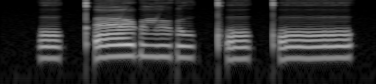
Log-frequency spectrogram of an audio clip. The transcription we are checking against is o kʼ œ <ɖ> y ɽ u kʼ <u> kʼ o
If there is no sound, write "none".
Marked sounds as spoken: ɽ, o

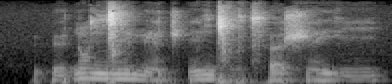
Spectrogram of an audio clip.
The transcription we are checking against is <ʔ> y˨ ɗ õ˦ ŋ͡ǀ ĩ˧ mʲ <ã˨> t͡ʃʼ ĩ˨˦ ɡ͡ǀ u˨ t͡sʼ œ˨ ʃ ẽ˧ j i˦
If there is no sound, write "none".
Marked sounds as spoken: ʔ, ã˨

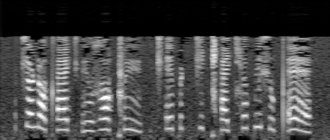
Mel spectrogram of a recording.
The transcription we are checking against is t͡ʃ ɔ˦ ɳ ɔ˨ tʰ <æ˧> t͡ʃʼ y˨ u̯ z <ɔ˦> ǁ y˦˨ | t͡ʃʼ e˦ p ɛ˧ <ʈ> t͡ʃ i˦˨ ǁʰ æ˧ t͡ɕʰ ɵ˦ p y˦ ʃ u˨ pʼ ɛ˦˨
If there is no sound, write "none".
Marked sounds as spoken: æ˧, ɔ˦˨, ʈ

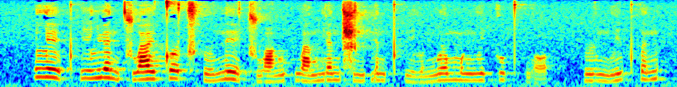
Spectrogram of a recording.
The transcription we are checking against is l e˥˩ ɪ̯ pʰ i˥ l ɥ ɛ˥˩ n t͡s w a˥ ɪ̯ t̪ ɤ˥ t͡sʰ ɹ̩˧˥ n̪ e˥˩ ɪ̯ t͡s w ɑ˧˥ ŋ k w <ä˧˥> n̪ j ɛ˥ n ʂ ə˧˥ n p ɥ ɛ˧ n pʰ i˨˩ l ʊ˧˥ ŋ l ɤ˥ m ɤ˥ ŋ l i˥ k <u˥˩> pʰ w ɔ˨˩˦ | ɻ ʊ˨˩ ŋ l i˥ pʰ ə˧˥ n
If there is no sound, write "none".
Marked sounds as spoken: ä˧˥, u˥

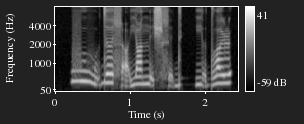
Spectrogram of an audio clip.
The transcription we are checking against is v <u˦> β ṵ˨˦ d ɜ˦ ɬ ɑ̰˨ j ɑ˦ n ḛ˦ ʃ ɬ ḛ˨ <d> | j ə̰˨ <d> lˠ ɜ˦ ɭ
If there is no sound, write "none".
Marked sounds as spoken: u˦, d, d

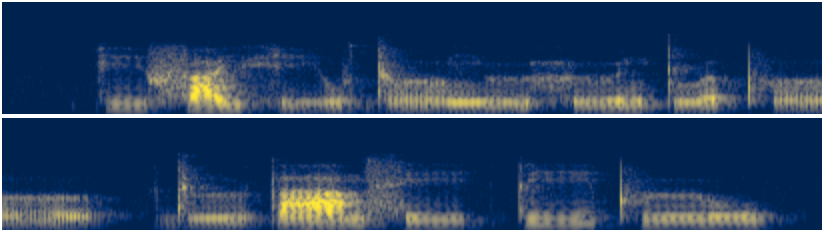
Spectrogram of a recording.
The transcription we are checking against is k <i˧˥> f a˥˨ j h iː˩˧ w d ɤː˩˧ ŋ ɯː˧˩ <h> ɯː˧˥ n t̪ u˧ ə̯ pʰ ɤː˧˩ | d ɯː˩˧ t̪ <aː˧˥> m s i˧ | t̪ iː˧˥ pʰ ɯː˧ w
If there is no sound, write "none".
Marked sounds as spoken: i˧, h, aː˧˥

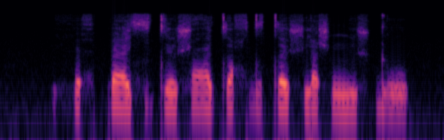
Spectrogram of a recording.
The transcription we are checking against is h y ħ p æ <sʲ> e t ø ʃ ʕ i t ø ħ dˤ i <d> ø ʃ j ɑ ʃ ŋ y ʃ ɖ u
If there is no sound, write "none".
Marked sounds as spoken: sʲ, t

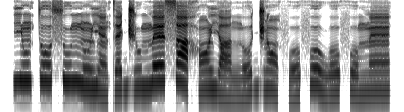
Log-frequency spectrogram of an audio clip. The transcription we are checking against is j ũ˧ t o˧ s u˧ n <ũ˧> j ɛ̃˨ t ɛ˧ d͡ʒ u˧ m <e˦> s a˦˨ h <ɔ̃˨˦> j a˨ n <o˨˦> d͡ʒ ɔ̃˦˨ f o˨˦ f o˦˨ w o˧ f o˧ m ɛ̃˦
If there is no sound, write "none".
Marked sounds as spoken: ũ˧, ɛ˦, ɔ̃˧, o˨˦

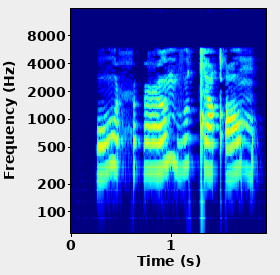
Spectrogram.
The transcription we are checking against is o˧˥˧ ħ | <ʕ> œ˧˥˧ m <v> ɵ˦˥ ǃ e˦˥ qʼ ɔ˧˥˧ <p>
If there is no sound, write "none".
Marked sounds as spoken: ʕ, v, m

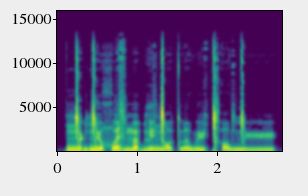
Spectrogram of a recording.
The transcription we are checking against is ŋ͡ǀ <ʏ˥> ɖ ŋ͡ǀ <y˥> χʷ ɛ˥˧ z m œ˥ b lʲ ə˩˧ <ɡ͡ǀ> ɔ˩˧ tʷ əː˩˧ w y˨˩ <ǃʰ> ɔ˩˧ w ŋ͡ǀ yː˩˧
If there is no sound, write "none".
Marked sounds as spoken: ʏ˥, y˥, ŋ͡ǀ, ǀʰ

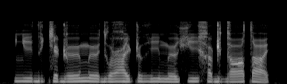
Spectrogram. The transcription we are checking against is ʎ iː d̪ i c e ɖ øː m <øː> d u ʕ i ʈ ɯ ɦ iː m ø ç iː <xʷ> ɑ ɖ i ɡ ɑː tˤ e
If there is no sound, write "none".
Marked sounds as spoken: øː, x

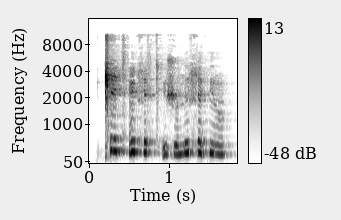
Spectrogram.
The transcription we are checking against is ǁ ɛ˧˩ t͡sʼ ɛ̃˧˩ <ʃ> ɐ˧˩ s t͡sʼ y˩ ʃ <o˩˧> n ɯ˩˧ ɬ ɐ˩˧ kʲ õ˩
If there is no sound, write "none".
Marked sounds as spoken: ɬ, o˩˧

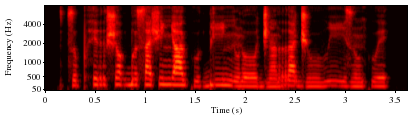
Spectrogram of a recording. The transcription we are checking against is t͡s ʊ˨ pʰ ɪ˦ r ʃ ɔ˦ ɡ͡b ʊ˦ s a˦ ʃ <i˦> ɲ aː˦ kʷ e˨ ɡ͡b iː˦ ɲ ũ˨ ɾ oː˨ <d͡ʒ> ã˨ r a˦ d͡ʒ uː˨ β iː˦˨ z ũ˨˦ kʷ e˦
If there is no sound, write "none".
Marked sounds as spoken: i˦, d͡ʒ

